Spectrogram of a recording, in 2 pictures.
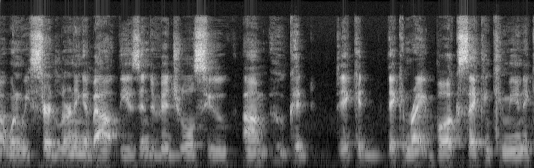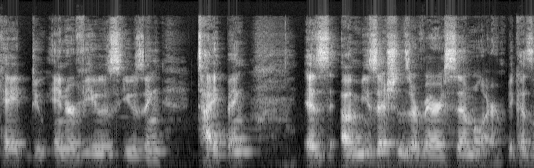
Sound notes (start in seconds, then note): none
